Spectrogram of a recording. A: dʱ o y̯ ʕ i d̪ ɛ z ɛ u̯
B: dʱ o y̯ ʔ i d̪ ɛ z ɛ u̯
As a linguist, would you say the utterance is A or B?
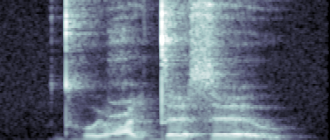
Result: A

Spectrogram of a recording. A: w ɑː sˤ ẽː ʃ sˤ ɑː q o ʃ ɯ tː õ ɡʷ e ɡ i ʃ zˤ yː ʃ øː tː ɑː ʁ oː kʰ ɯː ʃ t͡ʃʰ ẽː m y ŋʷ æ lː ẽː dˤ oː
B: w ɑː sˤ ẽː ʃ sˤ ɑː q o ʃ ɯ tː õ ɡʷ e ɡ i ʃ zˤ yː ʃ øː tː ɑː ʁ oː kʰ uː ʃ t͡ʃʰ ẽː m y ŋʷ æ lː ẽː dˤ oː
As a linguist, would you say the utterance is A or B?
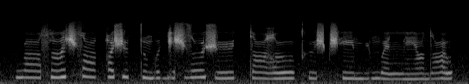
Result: A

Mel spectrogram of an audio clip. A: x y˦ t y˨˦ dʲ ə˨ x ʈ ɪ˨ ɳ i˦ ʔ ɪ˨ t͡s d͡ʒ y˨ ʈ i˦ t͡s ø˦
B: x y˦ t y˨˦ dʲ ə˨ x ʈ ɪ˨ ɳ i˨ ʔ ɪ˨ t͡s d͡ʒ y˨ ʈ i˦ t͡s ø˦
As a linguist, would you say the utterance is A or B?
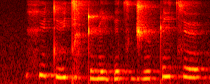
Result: B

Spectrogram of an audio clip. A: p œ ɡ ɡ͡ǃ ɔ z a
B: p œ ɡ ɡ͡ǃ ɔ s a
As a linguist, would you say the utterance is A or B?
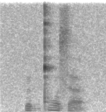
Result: B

